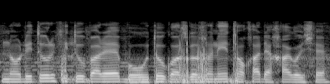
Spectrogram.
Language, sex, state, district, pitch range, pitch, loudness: Assamese, male, Assam, Kamrup Metropolitan, 115-130 Hz, 120 Hz, -14 LUFS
